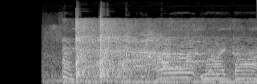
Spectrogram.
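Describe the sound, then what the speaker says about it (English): Rapid gunfire crackles in an exchange of shots at a mass shooting, a dense continuous burst of sharp reports heard from a distance, with voices shouting over it. "Oh my God, they're all shooting back and forth."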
